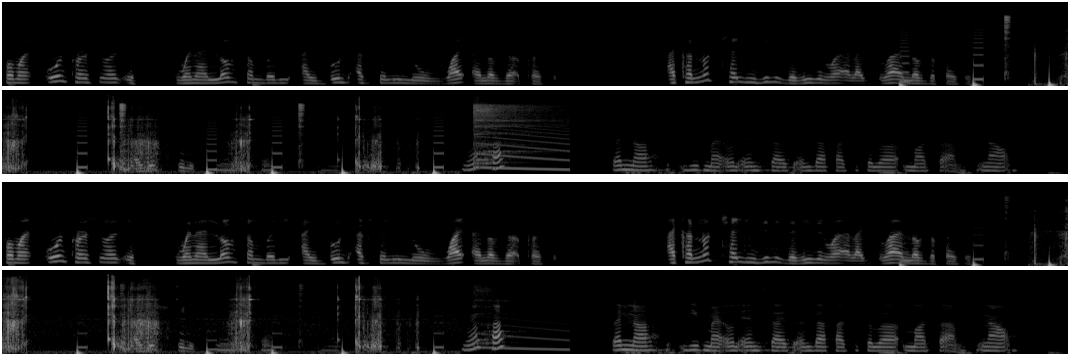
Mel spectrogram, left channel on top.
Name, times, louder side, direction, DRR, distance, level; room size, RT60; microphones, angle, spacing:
voice 1, 0.0-1.3 1.7-5.4 6.6-9.6 11.9-12.6, right 3 dB, 60° right, 3.0 m, -45 dB
sound 1, 9.0-9.1 9.7-10.1 10.4-10.6 11.4-11.5 11.8-11.9 12.7-12.8 13.3-13.7 14.0-14.2 14.9-15.1 15.4-16.3, left 4 dB, 45° left, 0.5 m, -38 dB
sound 2, 10.3-13.5 13.8-15.2, right 6 dB, 30° right, 1.0 m, -40 dB
voice 2, 12.8-13.4 13.8-14.1 15.3-15.9 16.3-16.5 16.8-20.8, right 4 dB, 75° right, 0.8 m, -48 dB
head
